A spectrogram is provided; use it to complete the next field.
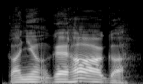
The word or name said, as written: Kanienkehaka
